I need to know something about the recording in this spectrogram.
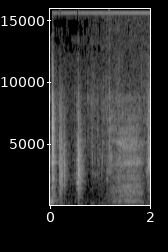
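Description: Faint rustling and a few light clicks from a thin plastic power cable being handled and unwound by hand.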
